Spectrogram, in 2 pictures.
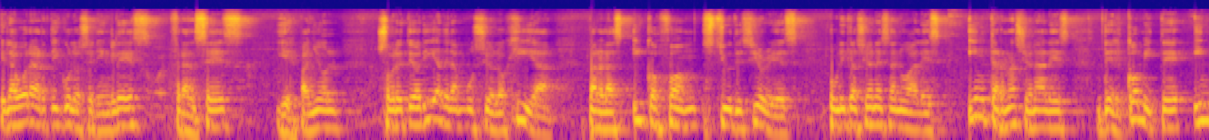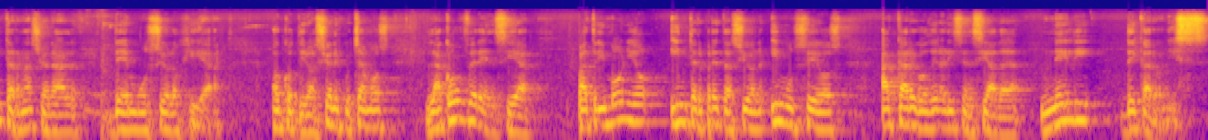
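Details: Adult speaker; Typical voice.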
